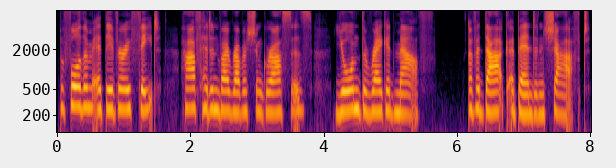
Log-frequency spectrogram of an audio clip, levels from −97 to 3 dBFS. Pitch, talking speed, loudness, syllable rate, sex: 230 Hz, 155 wpm, -19 LUFS, 4.8 syllables/s, female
